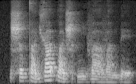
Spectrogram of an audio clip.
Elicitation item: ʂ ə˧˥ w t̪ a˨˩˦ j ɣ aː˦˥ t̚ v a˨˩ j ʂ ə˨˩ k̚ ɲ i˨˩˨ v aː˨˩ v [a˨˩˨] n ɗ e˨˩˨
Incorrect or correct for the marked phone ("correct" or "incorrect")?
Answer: correct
